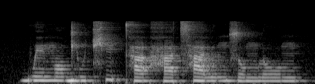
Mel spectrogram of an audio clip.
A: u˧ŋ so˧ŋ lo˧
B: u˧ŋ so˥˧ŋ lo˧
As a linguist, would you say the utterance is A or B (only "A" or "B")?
A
